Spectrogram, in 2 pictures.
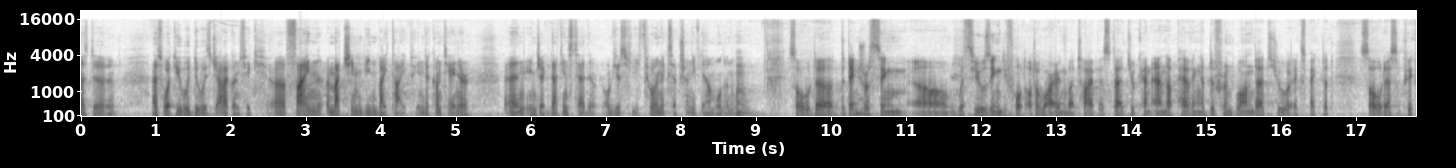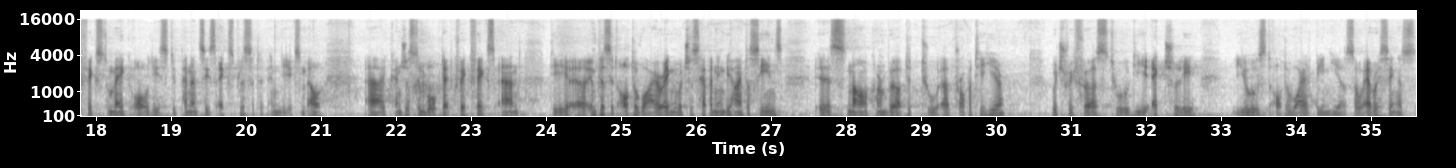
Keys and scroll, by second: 20.6 alt+Return.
